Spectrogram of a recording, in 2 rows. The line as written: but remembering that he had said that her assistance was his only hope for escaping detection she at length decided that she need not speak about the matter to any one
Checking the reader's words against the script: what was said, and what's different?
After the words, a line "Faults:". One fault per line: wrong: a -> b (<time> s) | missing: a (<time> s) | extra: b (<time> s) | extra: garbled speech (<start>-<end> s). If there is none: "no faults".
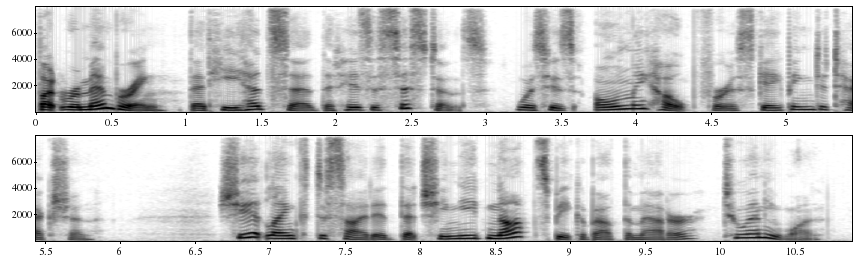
but remembering that he had said that his assistance was his only hope for escaping detection she at length decided that she need not speak about the matter to any one
Faults:
wrong: her -> his (2.0 s)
